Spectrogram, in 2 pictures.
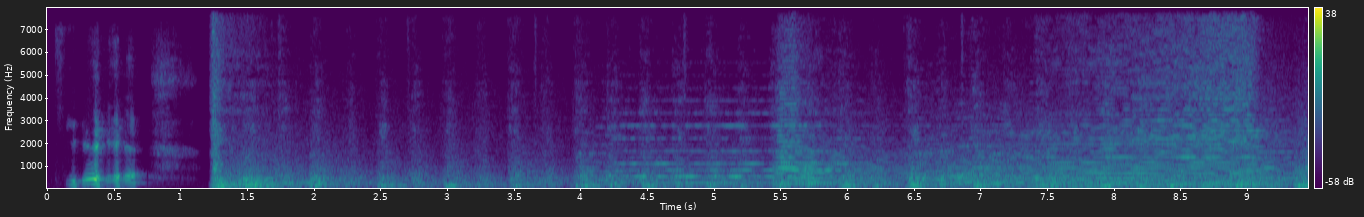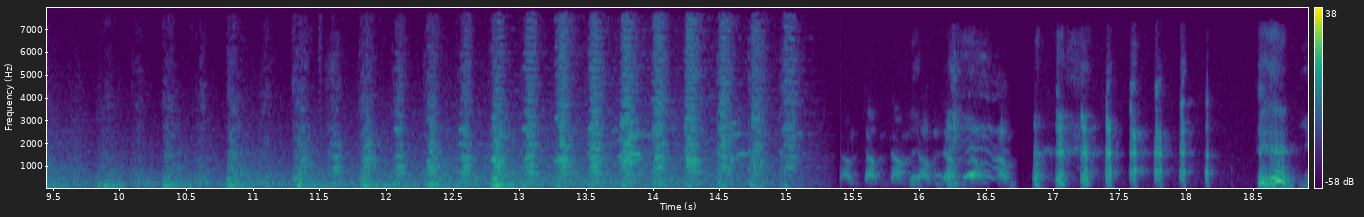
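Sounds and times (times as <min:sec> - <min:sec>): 
speech: 0:00.2 - 0:02.0
film theme music: 0:01.2 - 0:15.3
laughter: 0:16.0 - 0:18.8.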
